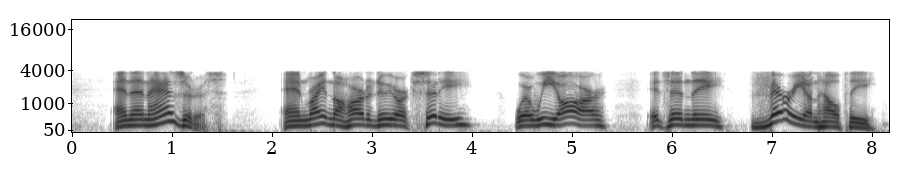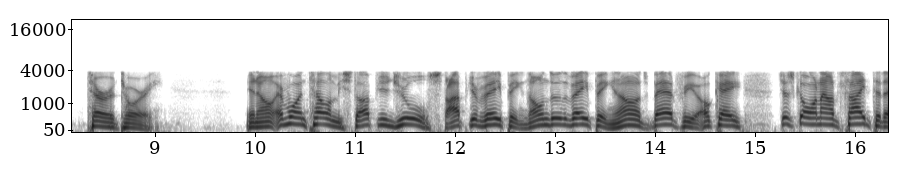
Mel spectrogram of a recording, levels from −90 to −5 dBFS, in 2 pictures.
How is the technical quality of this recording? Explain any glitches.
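Nothing in this speech recording stands out as a technical problem, so there aren't any glitches to explain.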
